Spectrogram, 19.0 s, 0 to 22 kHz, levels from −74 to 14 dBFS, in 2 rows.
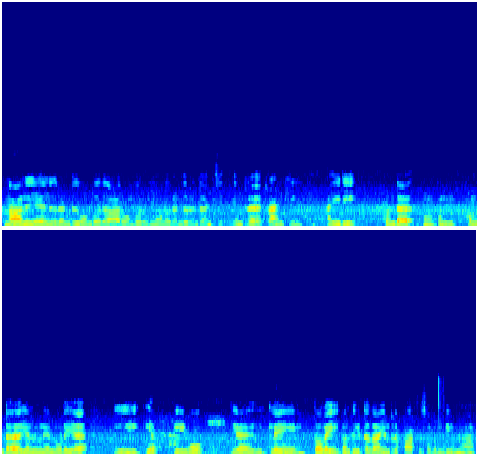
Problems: constant background noise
